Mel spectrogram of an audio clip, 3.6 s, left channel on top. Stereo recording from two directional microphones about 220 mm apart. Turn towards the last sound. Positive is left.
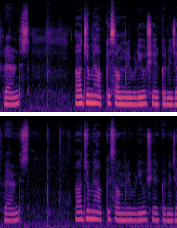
turn(degrees=25)  # may be behind; listen again after turning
